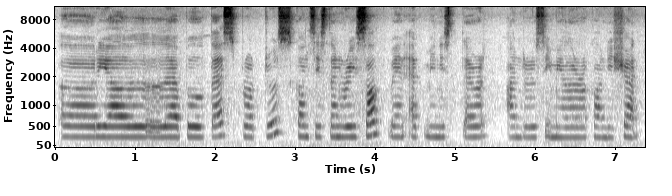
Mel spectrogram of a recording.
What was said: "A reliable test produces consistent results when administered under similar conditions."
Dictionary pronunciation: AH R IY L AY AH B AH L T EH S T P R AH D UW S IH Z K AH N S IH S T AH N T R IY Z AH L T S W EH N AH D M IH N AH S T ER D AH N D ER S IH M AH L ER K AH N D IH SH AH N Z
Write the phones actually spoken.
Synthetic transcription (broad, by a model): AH R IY L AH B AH L T EH S T P R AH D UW S K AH N S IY S T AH N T R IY S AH L T W EH N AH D M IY N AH S T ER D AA N D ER S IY M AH L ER K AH N D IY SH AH N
